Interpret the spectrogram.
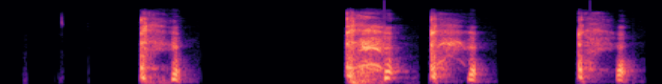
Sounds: Cough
